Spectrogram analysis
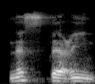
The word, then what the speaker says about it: نستعين: نستعين هنا النون مرققة مفتوحة والسين ساكنة مرققة أيضا والتاء مرققة أيضا، فنقول نستعين نستعين، وأيضا كسرة العين لا تكون فيها اختلاس، نتم الكسر فيها فنقول نستعين.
